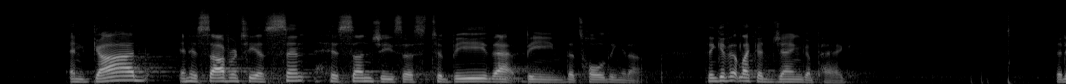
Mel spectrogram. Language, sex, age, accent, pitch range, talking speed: English, male, 30-49, American, 120-165 Hz, 145 wpm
